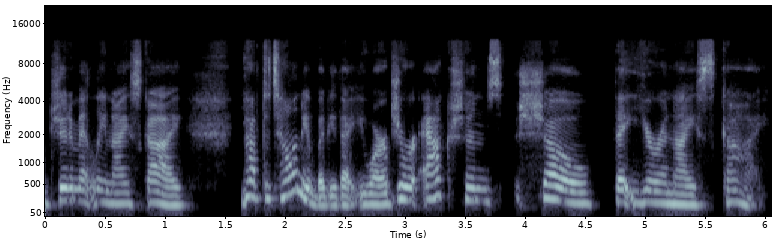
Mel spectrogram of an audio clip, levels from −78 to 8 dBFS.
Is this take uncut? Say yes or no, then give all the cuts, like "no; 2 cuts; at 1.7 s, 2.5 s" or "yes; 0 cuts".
no; 3 cuts; at 1.7 s, 2.9 s, 4.6 s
